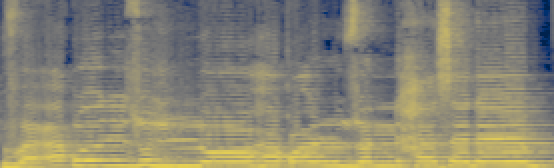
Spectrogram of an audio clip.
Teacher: قاف موٹا، را موٹی، زود موٹا. زن ہے تنوین یعنی دو زبر کے بعد ہے تو یہاں پر حروف حلقی ہے یعنی اظہار کریں گے، زن کو ظاہر کریں گے. · اللہ کے نام سے پہلے یہاں پر پیش ہے. زیر ہوتی تو باریک رکھتے، پیش ہے تو موٹا رکھیں گے. وَأَقْرِضُوا اللَّهَ قَرْضًا حَسَنًا، قاف موٹا، را موٹی، زود موٹا.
